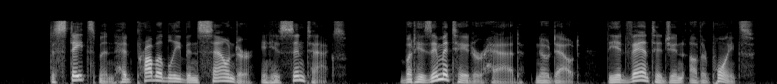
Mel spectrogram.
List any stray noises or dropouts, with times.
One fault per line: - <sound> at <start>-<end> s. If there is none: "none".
none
